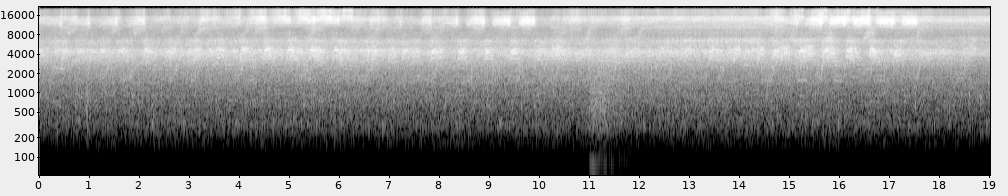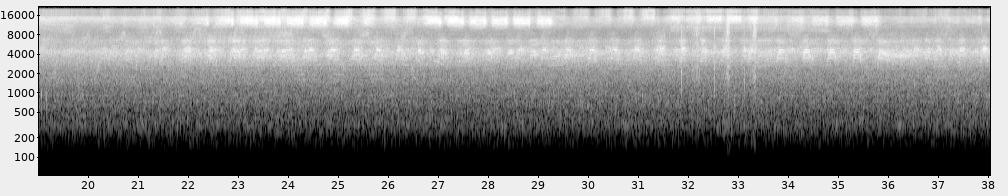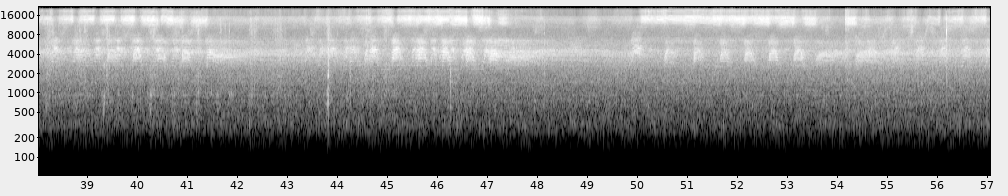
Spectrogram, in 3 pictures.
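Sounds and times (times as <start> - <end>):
insects chirping: 0.5 - 18.7, 21.4 - 57.0
soft hiss: 10.3 - 15.8
low thump: 11.0 - 12.4.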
